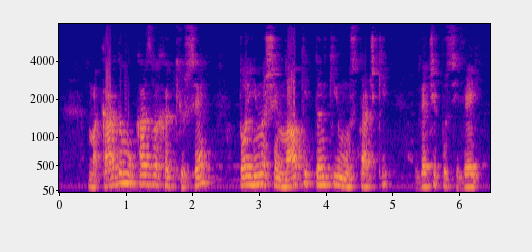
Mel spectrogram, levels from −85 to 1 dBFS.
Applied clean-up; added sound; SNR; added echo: none; none; none; none.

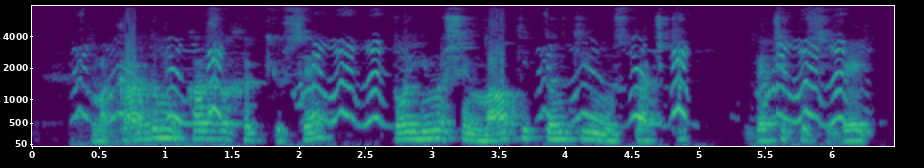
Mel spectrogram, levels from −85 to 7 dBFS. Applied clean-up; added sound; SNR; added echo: classical method spectral subtraction.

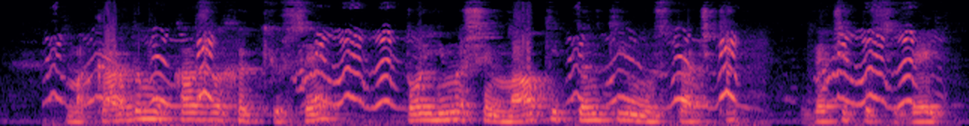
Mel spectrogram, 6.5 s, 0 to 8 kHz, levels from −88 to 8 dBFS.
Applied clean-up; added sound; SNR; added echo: none; Dog; 3 dB; none.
